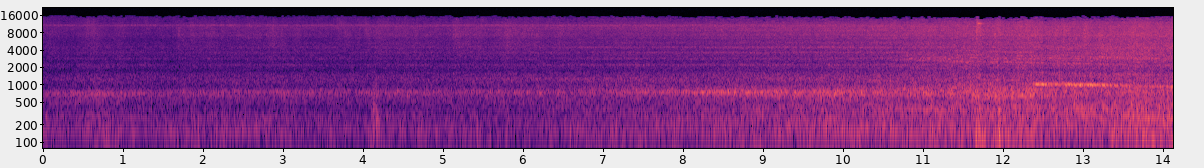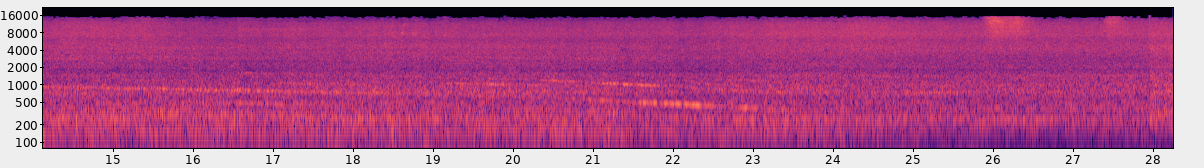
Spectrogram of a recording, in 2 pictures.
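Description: Suburban electric train arriving at an underground platform. It grows louder as it runs in, then gives a falling whine as it brakes to a stop.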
